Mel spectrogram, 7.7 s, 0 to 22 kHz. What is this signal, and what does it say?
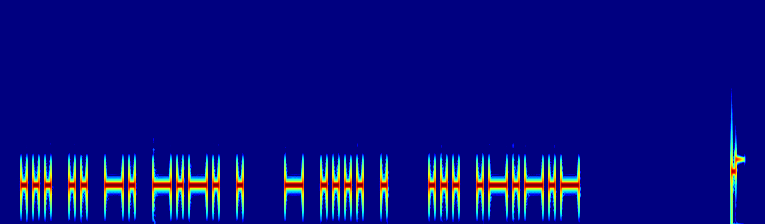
Morse code, heard as a keyed tone, about 20 wpm, 700 Hz. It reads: SINCE THE S.
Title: Sentences with 6-Word Phrases - 20wpm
